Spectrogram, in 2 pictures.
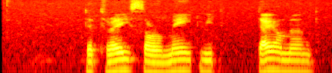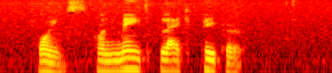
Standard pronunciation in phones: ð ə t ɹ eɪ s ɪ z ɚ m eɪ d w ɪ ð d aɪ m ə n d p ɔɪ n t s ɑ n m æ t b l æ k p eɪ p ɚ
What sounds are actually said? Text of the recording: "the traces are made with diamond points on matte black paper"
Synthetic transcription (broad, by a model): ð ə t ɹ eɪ ɪ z ɚ m eɪ d w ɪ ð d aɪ m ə n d p ɔɪ n t s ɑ n m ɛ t b l æ k p eɪ p ɚ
